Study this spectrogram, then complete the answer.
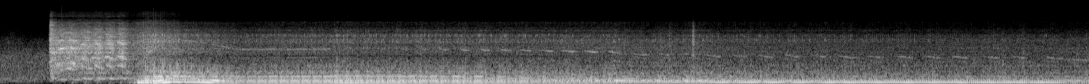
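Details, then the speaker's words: Jaguar XK8 V8, formerly a no-crank, no-start and now showing many error messages. A short crank catches at once, flares and settles into a steady, even V8 idle; it starts and runs, with the battery at 12.8 V. "Well, I've got every error message under the sun, but I really don't care. The thing starts now."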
